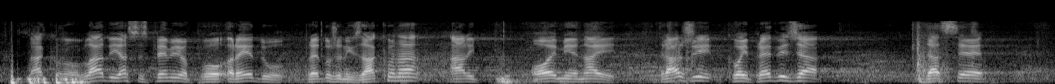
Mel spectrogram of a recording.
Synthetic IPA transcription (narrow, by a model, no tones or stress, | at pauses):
zaːkonoo̰ʋlˠaːd̪ijaːsaspɾeːmijo̞po̞ɾeːd̪u | pɾe̞d̪lˠoʒe̞niɣzaːko̞na | ali | oʋajmije̞naj | t̪ɾaːʒiko̞jipɾe̞d̪ʋid͡ʑa | d̪ase̞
